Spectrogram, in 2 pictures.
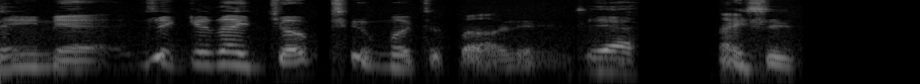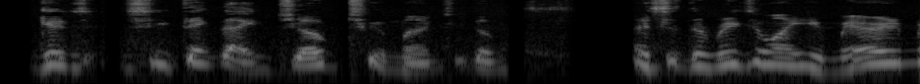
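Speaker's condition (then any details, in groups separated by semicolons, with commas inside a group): Cerebral palsy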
